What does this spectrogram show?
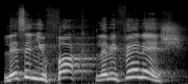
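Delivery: sudden furious shout; angry outburst. Real, not acted. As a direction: snap at him, fed up. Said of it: "I hadn't seen that guy".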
